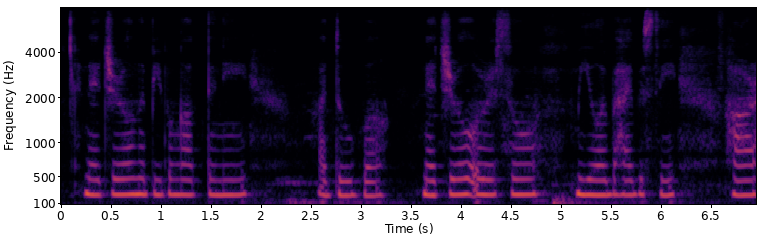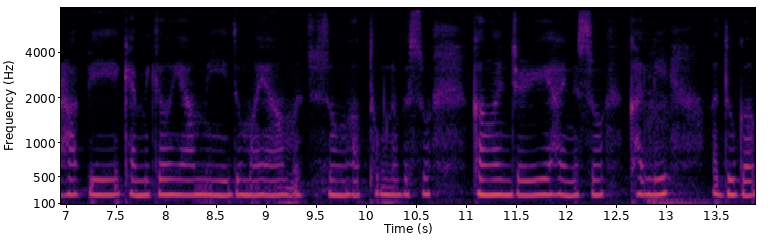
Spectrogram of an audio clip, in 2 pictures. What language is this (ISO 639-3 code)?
mni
